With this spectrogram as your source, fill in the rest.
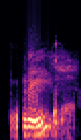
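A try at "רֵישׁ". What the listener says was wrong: Resh, yes.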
